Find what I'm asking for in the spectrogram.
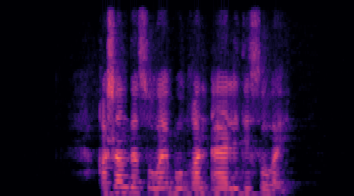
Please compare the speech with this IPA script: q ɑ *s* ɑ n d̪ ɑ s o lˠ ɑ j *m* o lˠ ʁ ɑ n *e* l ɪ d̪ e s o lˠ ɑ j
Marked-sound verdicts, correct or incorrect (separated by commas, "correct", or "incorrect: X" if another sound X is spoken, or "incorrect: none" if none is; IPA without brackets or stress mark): incorrect: ʃ, incorrect: b, incorrect: æ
